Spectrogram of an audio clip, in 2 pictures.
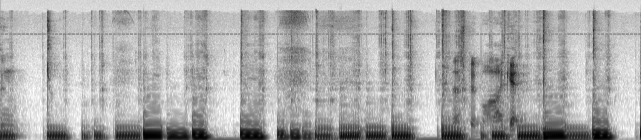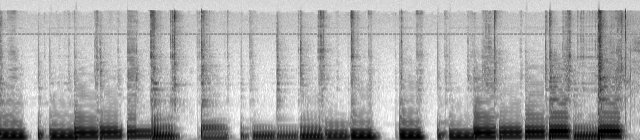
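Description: Electric bass guitar, a Fender Precision-style bass, played fingerstyle through an amp: a rhythmic line of short, separated low notes vamping from the I chord to the IV chord.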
